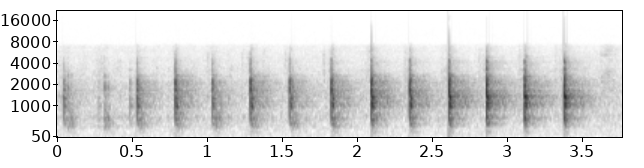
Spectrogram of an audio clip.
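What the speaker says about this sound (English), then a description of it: "I just cut it in half, right, and cut it into slices." A knife cuts through a halved cucumber into slices on a board, giving about fourteen crisp, evenly spaced chops in a steady quick rhythm, close and clear with no talk.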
